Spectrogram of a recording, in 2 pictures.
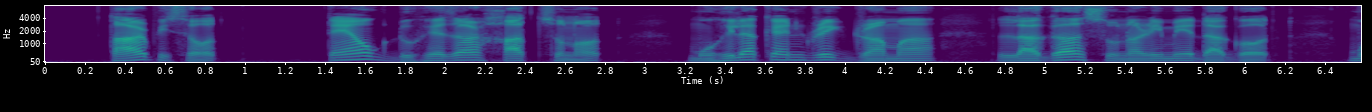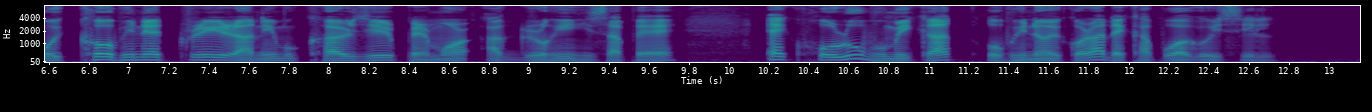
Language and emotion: Assamese, neutral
